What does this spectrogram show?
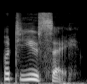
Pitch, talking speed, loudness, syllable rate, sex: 215 Hz, 275 wpm, -15 LUFS, 5.1 syllables/s, female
